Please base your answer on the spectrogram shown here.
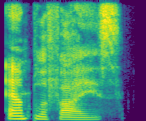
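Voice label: "amplifies", US English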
